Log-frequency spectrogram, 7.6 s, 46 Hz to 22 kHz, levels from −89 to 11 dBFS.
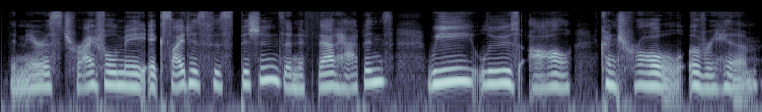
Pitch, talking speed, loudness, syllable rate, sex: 205 Hz, 135 wpm, -18 LUFS, 3.9 syllables/s, female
